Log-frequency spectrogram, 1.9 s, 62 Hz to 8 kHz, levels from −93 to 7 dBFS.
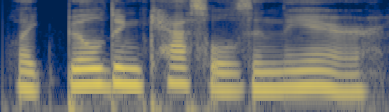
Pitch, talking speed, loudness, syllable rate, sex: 185 Hz, 185 wpm, -17 LUFS, 4.5 syllables/s, female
